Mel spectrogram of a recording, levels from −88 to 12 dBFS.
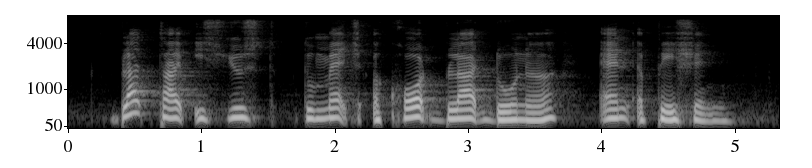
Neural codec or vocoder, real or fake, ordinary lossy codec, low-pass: none; real; none; 7.2 kHz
